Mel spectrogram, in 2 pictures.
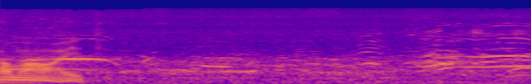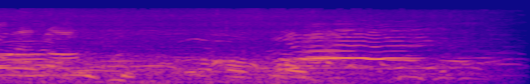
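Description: Children and adults shout and squeal in a lively crowd.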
